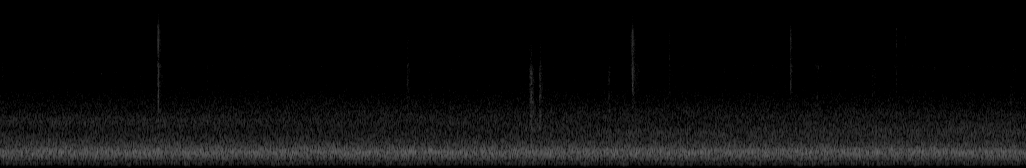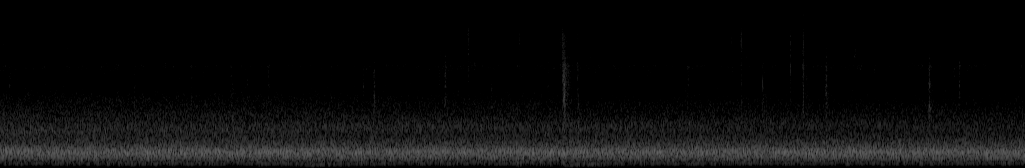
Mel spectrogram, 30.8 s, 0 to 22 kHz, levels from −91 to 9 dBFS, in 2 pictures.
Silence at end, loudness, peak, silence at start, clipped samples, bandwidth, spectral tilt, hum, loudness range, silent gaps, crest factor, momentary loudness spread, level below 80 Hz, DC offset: 0 s; -58 LUFS; -38 dBFS; 0 s; under 0.1%; 15 kHz; -5.5 dB/octave; none; 1 LU; none; 20 dB; 2 LU; under -90 dBFS; under 0.1%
